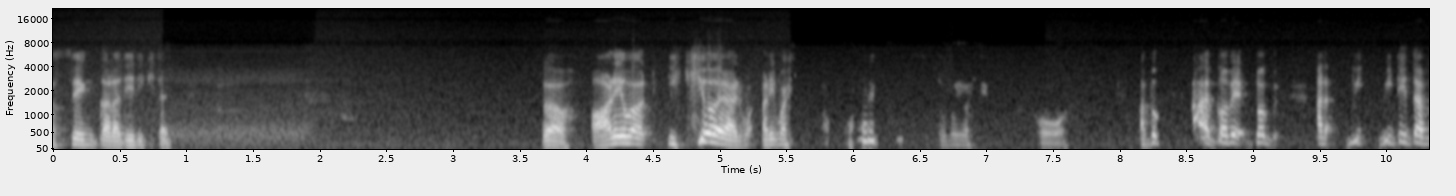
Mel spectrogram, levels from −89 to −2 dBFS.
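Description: From 0.86 to 1.5 s the speech sinks sharply, by roughly 25 dB at its deepest, across about half a second, and the same speech suppressed in double talk returns from 5.54 to 6.68 s and briefly from 7.21 to 7.42 s, both dipping by roughly 30 dB. The likely cause is an echo canceller that, with both sides talking, could not tell this talker from loudspeaker echo and attenuated everything. The waveform shows the envelope pinched nearly flat, and the spectrogram shows the harmonics fading to faint traces.

Right after the first dip, from 1.49 to 1.9 s, a second voice from the other side leaks through, very faint, at about 30 dB below the main speech. It was likely loudspeaker sound the echo canceller failed to remove from the microphone. On a spectrogram it appears as weak, separate harmonic striations, with barely any rise in the waveform.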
